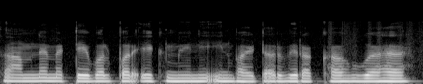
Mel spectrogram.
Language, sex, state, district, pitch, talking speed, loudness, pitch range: Hindi, male, Jharkhand, Deoghar, 145 Hz, 155 wpm, -12 LUFS, 140-150 Hz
